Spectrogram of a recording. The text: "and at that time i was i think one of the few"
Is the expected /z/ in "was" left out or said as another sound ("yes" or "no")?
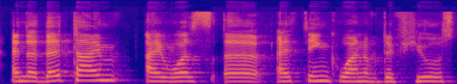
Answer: no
